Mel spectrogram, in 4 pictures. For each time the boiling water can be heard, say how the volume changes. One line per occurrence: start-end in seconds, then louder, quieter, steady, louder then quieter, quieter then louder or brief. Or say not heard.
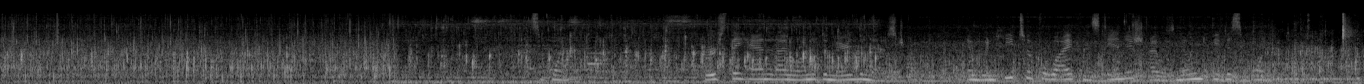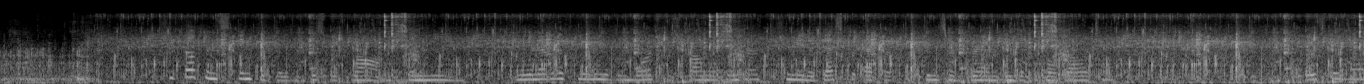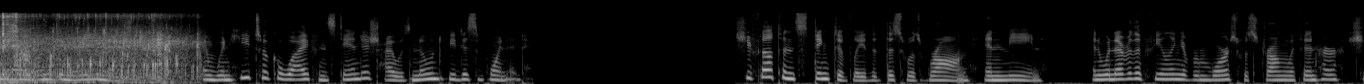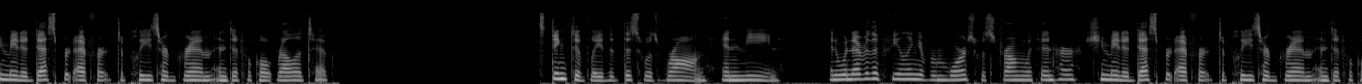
0.0-29.4 louder.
